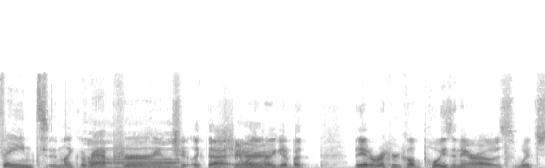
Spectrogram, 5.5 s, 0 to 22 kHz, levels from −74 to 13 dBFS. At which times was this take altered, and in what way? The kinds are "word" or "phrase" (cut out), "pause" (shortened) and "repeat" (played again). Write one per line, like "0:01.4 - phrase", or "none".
none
